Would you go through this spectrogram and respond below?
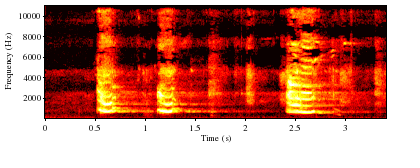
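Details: Hunting beagles chasing squirrels, April 21, 2020, three dogs named Athena, Zeus and River; three loud, ringing yelps within a few seconds, the last one longer and drawn out.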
